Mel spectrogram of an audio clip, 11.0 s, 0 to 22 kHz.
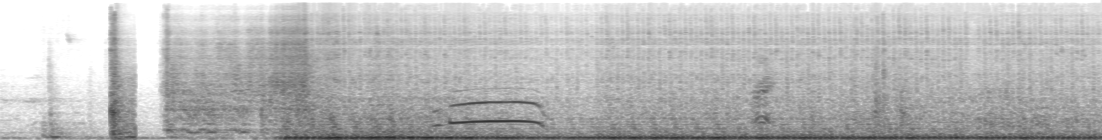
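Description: A 1972 International Scout II engine cranks with a few sharp bursts, then catches and settles into a steady, loud idle close by, with a brief tonal squeal partway through and talk nearby.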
